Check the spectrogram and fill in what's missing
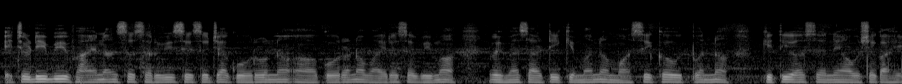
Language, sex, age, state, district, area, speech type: Marathi, male, 18-30, Maharashtra, Thane, urban, read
